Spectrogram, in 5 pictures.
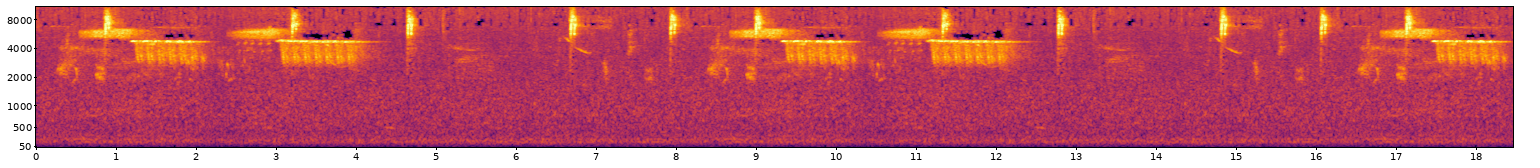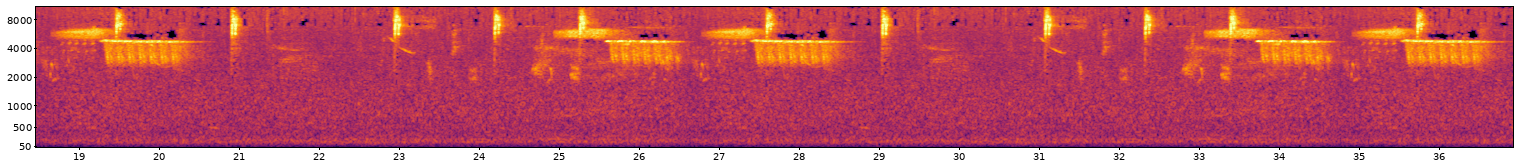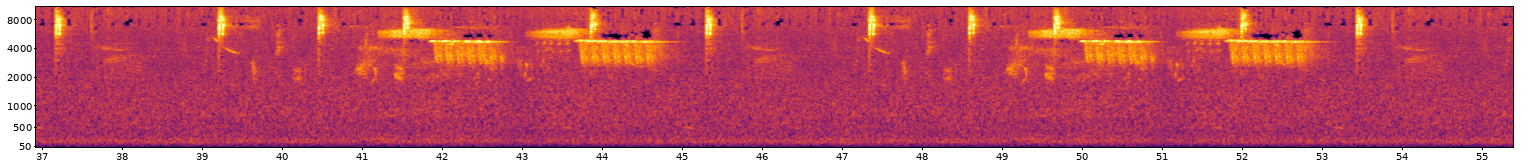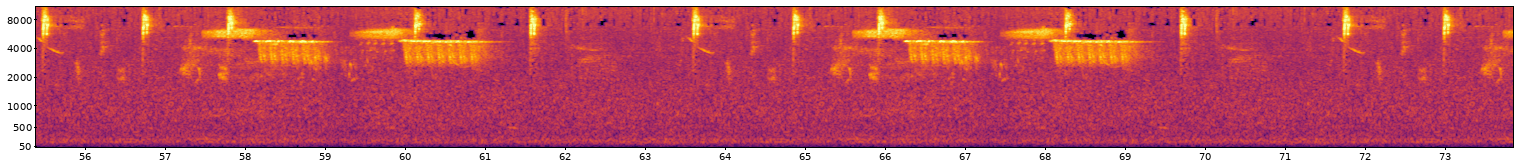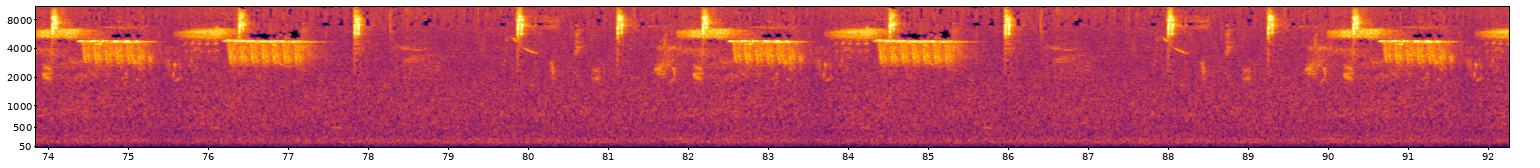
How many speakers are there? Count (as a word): zero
